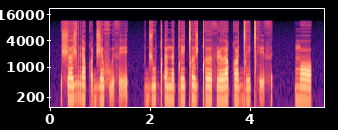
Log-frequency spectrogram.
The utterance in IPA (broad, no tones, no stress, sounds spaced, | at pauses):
ʃ ɜ ʒ r ɛ qʷ ə̰ d͡ʒ ɛ xʷ ḛ θ ḛ | d͡ʒ u ǃʼ ɜ n ɜ ǃ e ǀ əː ʒ ǃ əː θ ɭ əː qʷ ə ɡ͡ǀ e ǀʰ ḛ θ | m ɔ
